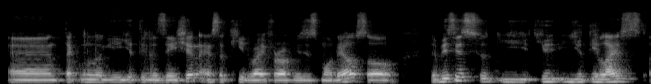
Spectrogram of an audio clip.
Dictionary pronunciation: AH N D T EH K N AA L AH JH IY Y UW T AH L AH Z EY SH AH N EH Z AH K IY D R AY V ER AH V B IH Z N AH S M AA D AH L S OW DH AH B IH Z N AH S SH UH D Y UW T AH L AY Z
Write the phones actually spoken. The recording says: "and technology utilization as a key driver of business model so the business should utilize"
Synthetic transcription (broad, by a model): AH N T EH K N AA L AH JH IY Y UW T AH L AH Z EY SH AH N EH S AH K IY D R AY F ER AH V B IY S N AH S M AA D AH L S OW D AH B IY S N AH S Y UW Y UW T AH L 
